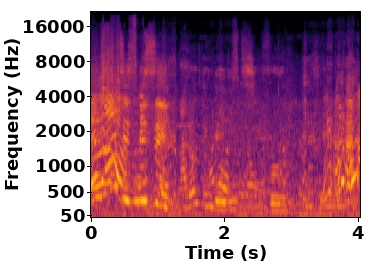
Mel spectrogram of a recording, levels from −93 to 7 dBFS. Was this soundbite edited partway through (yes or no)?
yes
